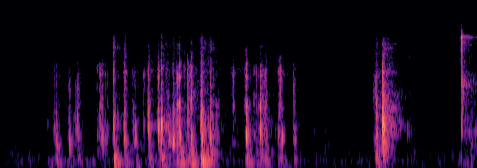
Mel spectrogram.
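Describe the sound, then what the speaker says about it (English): Irregular pecking on a computer keyboard, bursts of clicky keystrokes with short pauses, close and fairly quiet, no talk. "The pecking on the keyboard like I know what I'm doing."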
